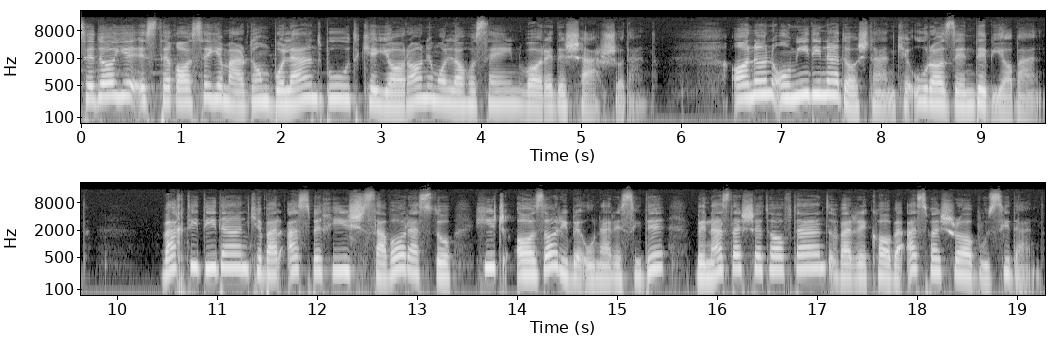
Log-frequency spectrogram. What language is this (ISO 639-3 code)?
fas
